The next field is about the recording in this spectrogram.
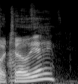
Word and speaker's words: Atelier: And it was inspired by that series that I can't pronounce the name of that you want to try soon is Altier. – Oh, Atelier? that's it.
